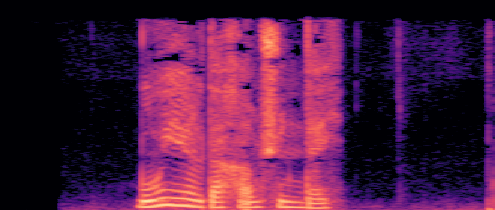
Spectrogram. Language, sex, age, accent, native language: Uzbek, female, 18-24, Andijon, Uzbek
